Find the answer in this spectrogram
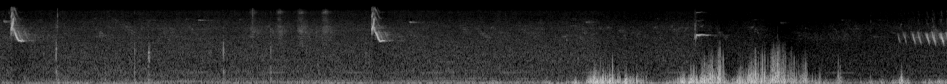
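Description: Two thin, very high notes of a Lined Seedeater, each sharply downslurred, about three and a half seconds apart, followed by loud rustling and thumping.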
